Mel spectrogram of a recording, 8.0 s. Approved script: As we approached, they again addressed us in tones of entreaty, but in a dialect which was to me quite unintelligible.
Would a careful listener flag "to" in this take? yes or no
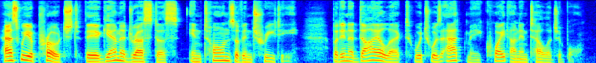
yes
